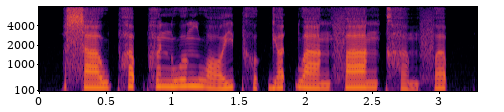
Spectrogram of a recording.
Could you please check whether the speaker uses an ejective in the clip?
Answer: no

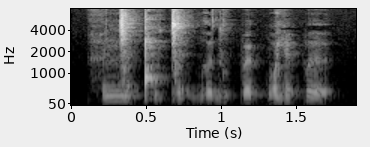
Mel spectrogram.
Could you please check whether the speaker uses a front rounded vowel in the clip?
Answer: yes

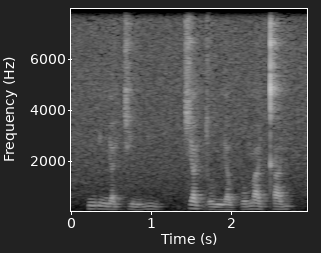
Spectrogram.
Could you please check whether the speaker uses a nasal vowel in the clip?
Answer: no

